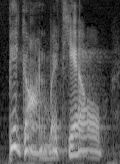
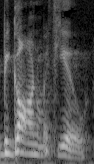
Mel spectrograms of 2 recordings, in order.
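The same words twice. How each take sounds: First: It is said in a cackly voice. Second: It is said in a plain, normal voice.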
